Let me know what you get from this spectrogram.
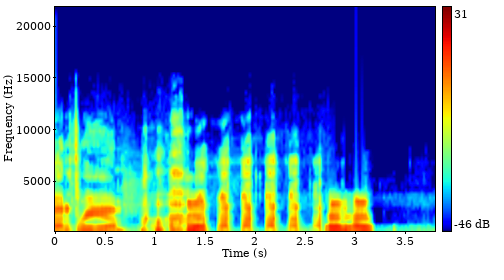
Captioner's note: laughing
